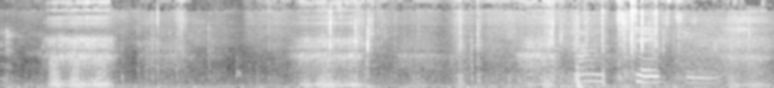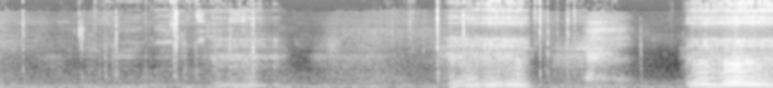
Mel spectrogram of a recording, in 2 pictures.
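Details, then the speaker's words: Sleeping baby snoring softly and irregularly, breaths every few seconds, quiet room noise between. "Sounds like daddy. He snores like daddy, huh?"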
